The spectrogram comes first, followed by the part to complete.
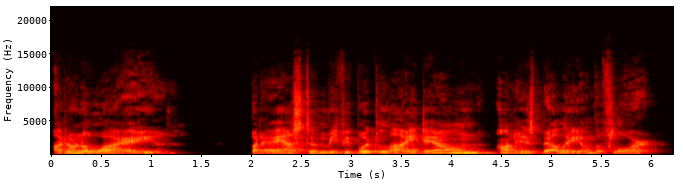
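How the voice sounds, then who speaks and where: A man slowly telling a personal story, pausing often and acting out what others said. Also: medium pitch, animated, a bit bright, roomy sound, rough recording. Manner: slow, halting storyteller who acts out quoted voices. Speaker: spiritual speaker. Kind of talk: storytelling talk.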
